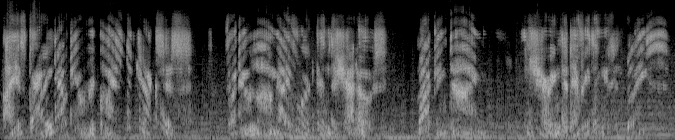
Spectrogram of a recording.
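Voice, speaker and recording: A man voicing a cold, grandiose robot scientist villain in a scripted audio drama, with heavily processed robotic delivery and measured monologues. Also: pushed and bright, soft background music, rough recording. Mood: sinister, impatient.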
